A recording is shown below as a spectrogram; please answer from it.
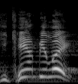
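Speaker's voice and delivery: high, loud exasperated burst; exasperated scolding. Retold or imitated. Dad to daughter about lateness, exasperated. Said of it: "But this, I'm like".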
